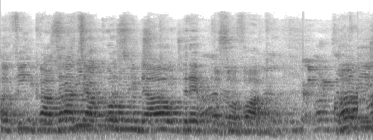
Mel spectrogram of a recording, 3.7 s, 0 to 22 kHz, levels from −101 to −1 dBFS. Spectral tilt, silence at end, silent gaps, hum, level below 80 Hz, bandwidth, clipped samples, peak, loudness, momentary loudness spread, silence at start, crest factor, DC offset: -5.5 dB/octave; 0 s; none; none; -62 dBFS; 15.5 kHz; under 0.1%; -10 dBFS; -25 LUFS; 10 LU; 0 s; 14 dB; under 0.1%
